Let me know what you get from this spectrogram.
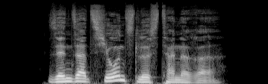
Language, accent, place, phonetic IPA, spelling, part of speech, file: German, Germany, Berlin, [zɛnzaˈt͡si̯oːnsˌlʏstɐnəʁə], sensationslüsternere, adjective, De-sensationslüsternere.ogg
- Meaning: inflection of sensationslüstern: 1. strong/mixed nominative/accusative feminine singular comparative degree 2. strong nominative/accusative plural comparative degree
